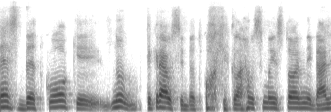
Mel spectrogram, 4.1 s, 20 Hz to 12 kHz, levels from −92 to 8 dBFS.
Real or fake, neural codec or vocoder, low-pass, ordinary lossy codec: real; none; 9.9 kHz; Opus, 16 kbps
